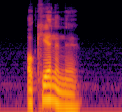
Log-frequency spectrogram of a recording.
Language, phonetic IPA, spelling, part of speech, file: Polish, [ɔˈcɛ̃nːɨ], okienny, adjective, Pl-okienny.ogg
